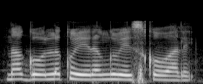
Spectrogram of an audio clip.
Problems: constant background noise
